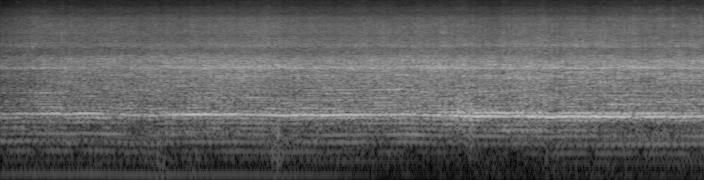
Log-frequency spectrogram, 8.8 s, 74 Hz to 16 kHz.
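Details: 2013 Jeep Patriot Limited 4WD running with the belt on, after new tensioner and idlers were fitted. A harsh gritty whirring with a steady mid-pitched whine points to a worn alternator bearing, which was then replaced.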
